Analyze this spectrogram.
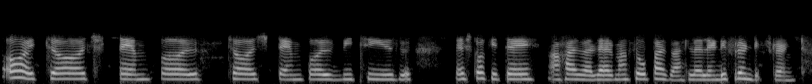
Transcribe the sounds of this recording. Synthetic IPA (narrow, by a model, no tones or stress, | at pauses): ojt͡ɕəɾt͡ɕʈempəl | t͡ɕəɾt͡ɕʈempəlbit͡ɕiːz | eɕkɔkit̪ẽaɦad͡zaljaɾmaɡsopad͡zat̪ləlẽɖifɾəɳʈ̚ɖifɾəɳʈ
